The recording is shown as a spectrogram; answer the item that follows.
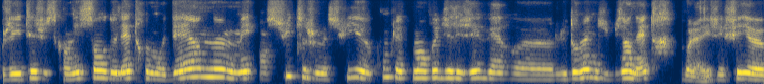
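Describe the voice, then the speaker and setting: A woman talks fairly slowly. Her fairly high voice has ordinary pitch variation. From France, Paris. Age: 30s. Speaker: blind guest, wellness association founder. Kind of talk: interview testimony. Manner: halting, many hesitations.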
